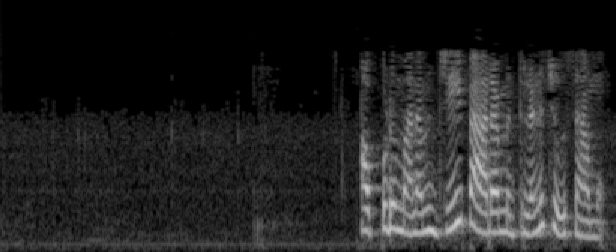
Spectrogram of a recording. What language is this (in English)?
Telugu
